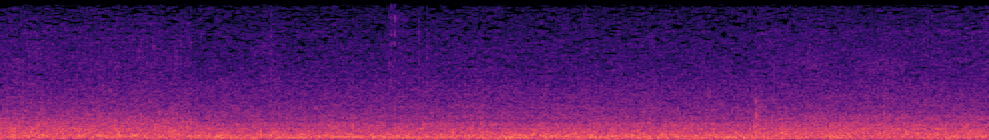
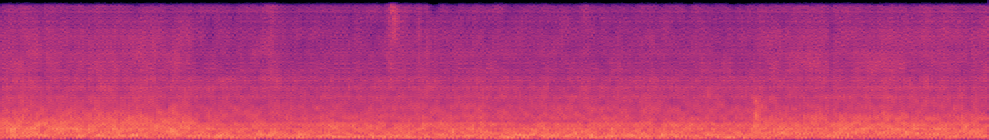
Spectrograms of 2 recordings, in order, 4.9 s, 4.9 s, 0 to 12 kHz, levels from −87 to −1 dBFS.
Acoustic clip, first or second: first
